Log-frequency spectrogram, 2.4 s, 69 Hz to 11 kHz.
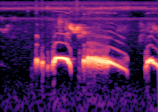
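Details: One full kuk 1 phrase from a male spotted dove kept as a lure for trapping: stuttered low notes, a level coo, a rolling downslurred coo and a short falling final note.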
